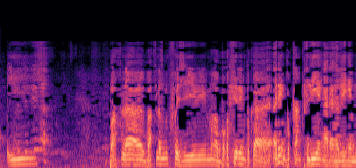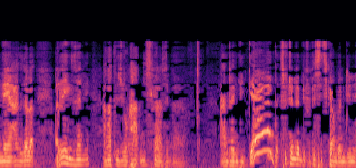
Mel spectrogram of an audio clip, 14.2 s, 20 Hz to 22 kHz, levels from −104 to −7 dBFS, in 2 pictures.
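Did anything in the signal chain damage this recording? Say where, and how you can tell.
Yes, at the codec stage, and the damage runs through the whole clip: HE-AAC compression at a very low rate, likely around 8 kbps. The speech sounds heavily coded, and nothing survives above 8 kHz. Sibilants come out gritty and metallic rather than crisp. The upper band is not the original signal but a copy of lower bands shifted upward and shaped by a coarse envelope, so its harmonics fail to line up with the real ones below the crossover.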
